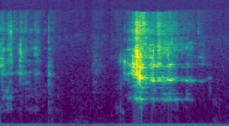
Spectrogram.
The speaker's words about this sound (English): I need to take a sip first. Hold on.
